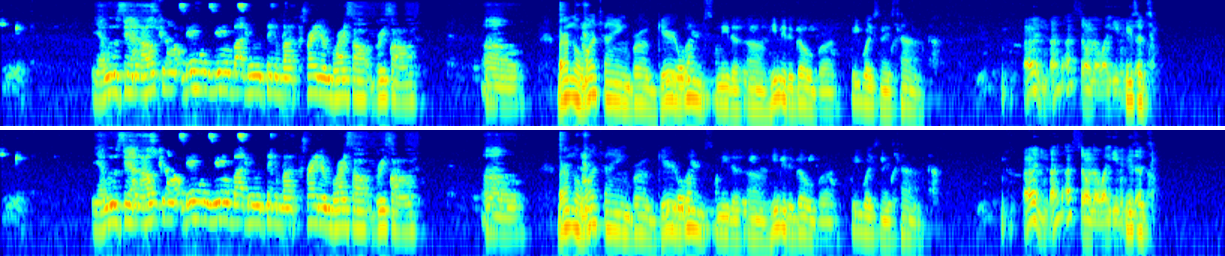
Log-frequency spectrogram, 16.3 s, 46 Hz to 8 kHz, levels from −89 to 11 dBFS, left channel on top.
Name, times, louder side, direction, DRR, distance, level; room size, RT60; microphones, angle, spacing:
voice 1, 1.2-5.5 6.4-6.9 7.7-7.9 8.6-9.2 9.9-10.0 10.3-10.5, right 1 dB, 10° right, 0.7 m, -26 dB
voice 2, 7.4-12.3 15.0-15.4, left 2 dB, 45° left, 0.4 m, -27 dB
voice 3, 13.7-15.4, right 4 dB, 75° right, 0.4 m, -28 dB
4.6 x 3.3 x 2.6 m
head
